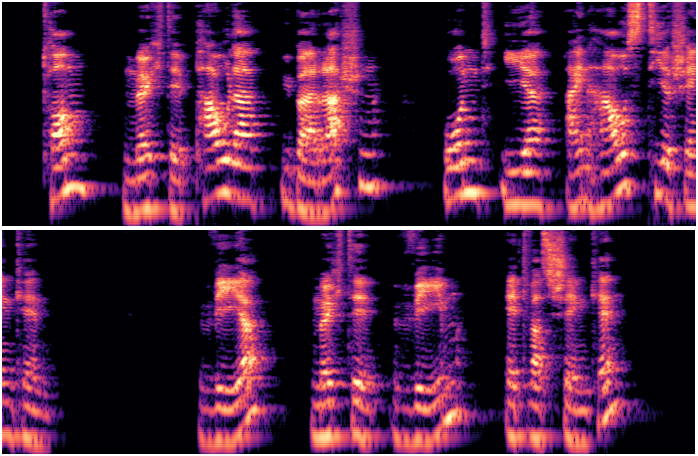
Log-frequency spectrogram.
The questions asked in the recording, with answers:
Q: Wer möchte wem etwas schenken?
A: Tom möchte Paula etwas schenken.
